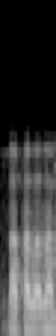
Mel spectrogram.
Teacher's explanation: यहां पांच व्यंजन ओष्ठ से बोले जाते हैं। अतः ओष्ठय वर्ण कहलाते हैं।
